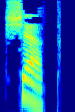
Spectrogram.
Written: shep

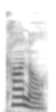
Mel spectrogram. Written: connell

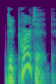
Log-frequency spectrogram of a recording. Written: departed

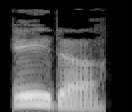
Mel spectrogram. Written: ayda

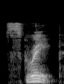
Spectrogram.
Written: scrape

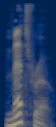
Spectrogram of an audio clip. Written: metro

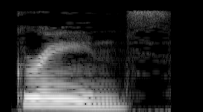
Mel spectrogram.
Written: grains

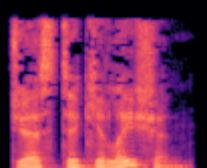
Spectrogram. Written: gesticulation

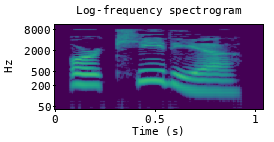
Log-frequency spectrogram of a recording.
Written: orquidea

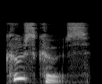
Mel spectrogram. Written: couscous

